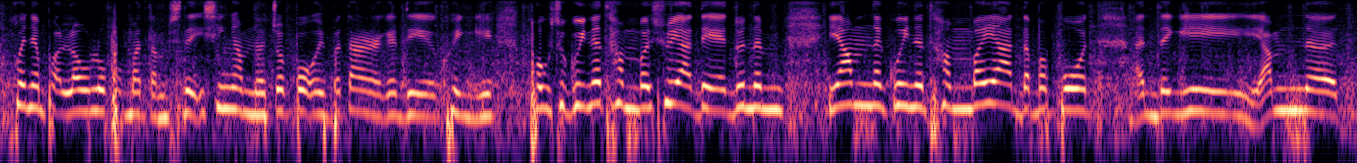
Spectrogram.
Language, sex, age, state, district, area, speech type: Manipuri, female, 45-60, Manipur, Chandel, rural, spontaneous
